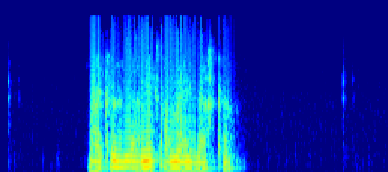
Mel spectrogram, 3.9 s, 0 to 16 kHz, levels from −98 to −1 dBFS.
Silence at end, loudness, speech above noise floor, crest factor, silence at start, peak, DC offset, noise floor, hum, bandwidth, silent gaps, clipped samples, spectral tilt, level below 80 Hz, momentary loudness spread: 1.5 s; -38 LUFS; 49 dB; 20 dB; 0.85 s; -20 dBFS; under 0.1%; -85 dBFS; none; 11.5 kHz; none; under 0.1%; -6.5 dB/octave; -64 dBFS; 13 LU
